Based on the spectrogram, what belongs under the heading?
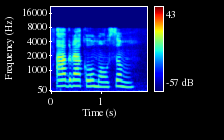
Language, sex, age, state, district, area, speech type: Nepali, female, 18-30, West Bengal, Jalpaiguri, rural, read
